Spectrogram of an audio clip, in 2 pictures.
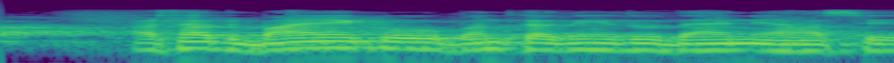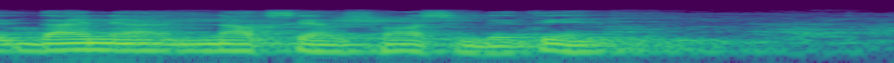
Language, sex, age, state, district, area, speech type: Hindi, male, 45-60, Bihar, Vaishali, urban, spontaneous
